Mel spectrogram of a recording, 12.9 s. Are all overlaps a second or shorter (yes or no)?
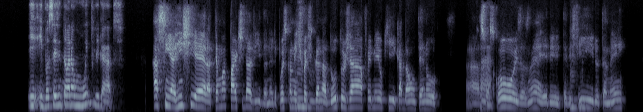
yes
